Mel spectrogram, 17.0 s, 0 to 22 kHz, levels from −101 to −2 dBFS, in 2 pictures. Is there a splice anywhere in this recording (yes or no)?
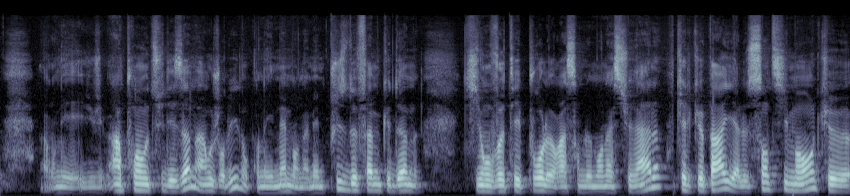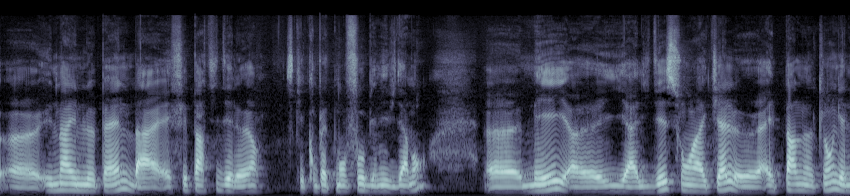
yes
